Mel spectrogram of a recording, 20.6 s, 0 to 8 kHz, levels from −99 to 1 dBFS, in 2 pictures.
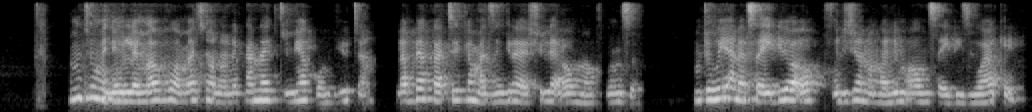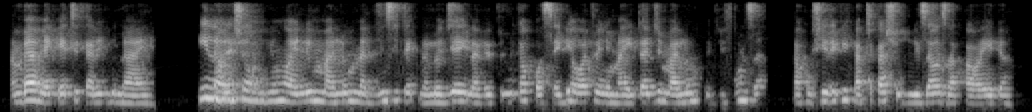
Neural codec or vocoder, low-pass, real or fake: codec, 24 kHz, 6 kbps, HILCodec; 7.2 kHz; fake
